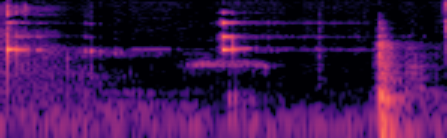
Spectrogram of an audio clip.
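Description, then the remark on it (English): Glasses clink together in a toast to the Iron Sheik: a few bright, ringing chimes spaced about a second apart, followed by a sharper, louder knock of glass near the end. “All right we all need to raise a glass and toast to the loss of a legend, the Iron Sheik.”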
